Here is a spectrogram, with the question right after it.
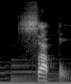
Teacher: Mayor fuerza de voz, sa, sapo. Si el acento o la mayor entonación estuviera en la otra sílaba, diríamos sapó, pero no decimos sapó.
